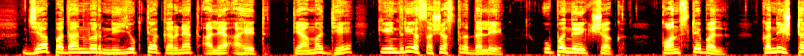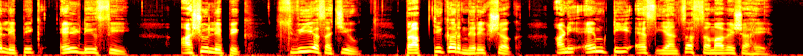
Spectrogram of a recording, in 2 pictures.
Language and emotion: Marathi, neutral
